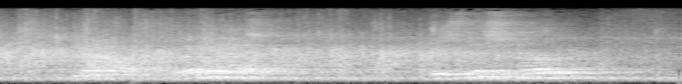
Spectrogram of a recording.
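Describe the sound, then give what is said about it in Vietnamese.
Audience applause thanking a few people called up to collect souvenirs: a steady wash of clapping that continues under a voice talking throughout. “chúng ta hãy vỗ tay để cảm ơn những bạn này”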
